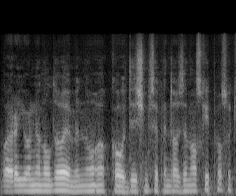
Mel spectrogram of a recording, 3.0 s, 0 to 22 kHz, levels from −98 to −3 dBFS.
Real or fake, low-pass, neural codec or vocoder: fake; 10.8 kHz; codec, 16 kHz in and 24 kHz out, 0.6 kbps, FocalCodec, streaming, 2048 codes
